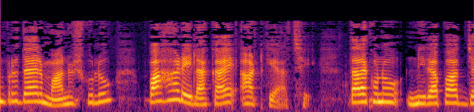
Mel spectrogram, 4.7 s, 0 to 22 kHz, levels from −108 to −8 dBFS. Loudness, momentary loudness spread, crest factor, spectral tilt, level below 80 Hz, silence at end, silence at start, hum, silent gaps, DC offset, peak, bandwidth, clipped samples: -21 LUFS; 13 LU; 20 dB; -4.5 dB/octave; -70 dBFS; 0 s; 0 s; none; none; under 0.1%; -2 dBFS; 11.5 kHz; under 0.1%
